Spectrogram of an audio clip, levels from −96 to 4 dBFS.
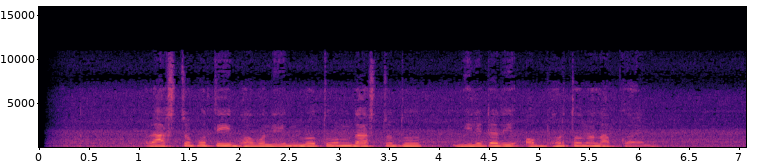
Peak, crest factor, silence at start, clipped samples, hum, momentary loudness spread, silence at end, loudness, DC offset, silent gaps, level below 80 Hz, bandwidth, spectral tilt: -16 dBFS; 14 dB; 0.15 s; under 0.1%; none; 19 LU; 0 s; -30 LUFS; under 0.1%; none; -60 dBFS; 11 kHz; -7 dB/octave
